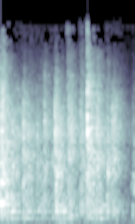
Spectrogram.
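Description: A cardboard box being opened by hand: its flaps and the packaging inside rustle and crackle in a quick run of short sounds, sharpest near the start and again just past halfway.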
